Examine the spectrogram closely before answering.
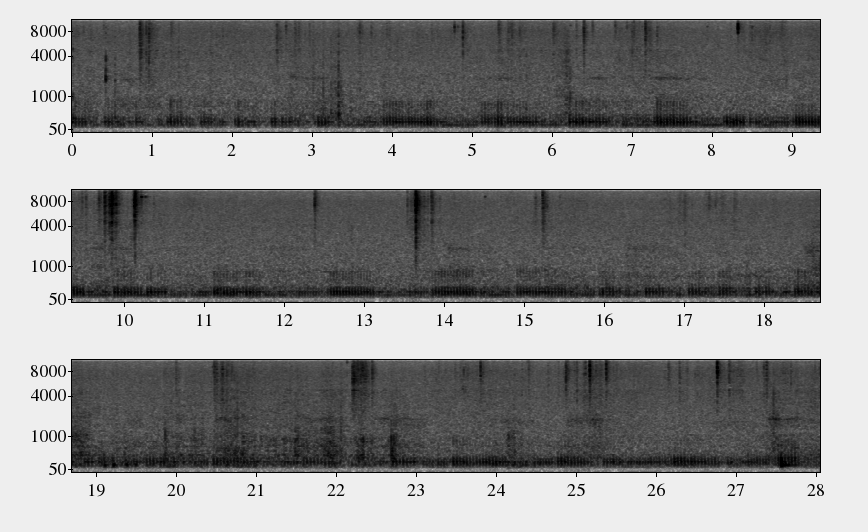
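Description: Bengal kitten purring softly, a low steady purr that pulses in a regular rhythm, with a few sharp clicks along the way.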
